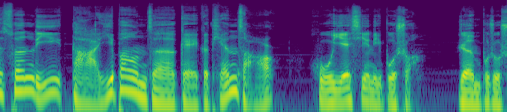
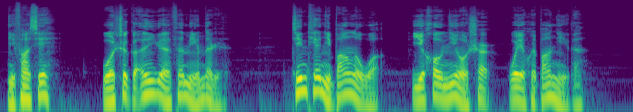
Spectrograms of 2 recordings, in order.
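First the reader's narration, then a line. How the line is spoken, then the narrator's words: Laughing. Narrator (Chinese): 孙离笑道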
